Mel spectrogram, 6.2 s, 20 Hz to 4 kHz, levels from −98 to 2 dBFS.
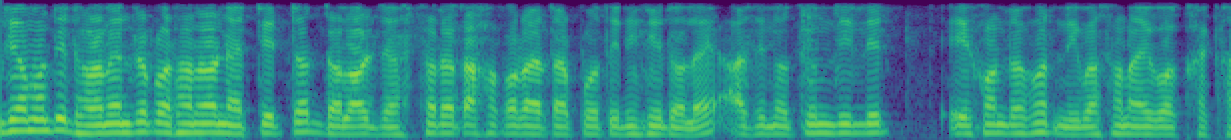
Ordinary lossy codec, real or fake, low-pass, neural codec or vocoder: none; fake; 3.6 kHz; codec, 16 kHz, 16 kbps, FunCodec, trained on Chinese and English, 50 frames a second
